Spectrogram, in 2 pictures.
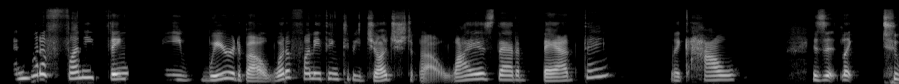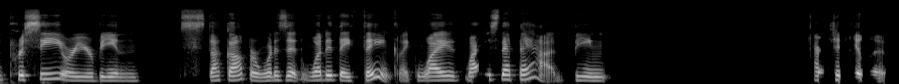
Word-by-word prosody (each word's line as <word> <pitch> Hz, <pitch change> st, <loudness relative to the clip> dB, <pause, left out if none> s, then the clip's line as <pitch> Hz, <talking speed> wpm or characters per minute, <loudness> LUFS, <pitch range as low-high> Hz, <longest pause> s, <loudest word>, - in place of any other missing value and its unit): And, 270 Hz, -, -2 dB
and 285 Hz, -, 0 dB
what 430 Hz, +4 st, +1 dB
a -, -, +6 dB
funny 315 Hz, -5 st, 0 dB
thing 485 Hz, +1 st, +8 dB
to -, -, -5 dB, 0.5 s
be 205 Hz, -2 st, -7 dB
weird 215 Hz, +8 st, +4 dB
about, -, -, +1 dB
what -, -, +2 dB
a -, -, +1 dB
funny 265 Hz, -4 st, -2 dB
thing 250 Hz, -1 st, -5 dB
to 270 Hz, -, -13 dB
be 205 Hz, -2 st, -8 dB
judged 180 Hz, +4 st, 0 dB
about, -, -, -6 dB
why 210 Hz, -, -1 dB
is 250 Hz, +1 st, +2 dB
that 210 Hz, -1 st, +1 dB
a 205 Hz, -1 st, -7 dB, 0.2 s
bad 170 Hz, +3 st, +3 dB
thing? 350 Hz, +5 st, -4 dB, 0.6 s
Like, -, -, -4 dB
how 210 Hz, +2 st, 0 dB, 0.7 s
is -, -, -1 dB
it, 425 Hz, +1 st, +2 dB
like, -, -, 0 dB, 0.3 s
too -, -, +2 dB
prissy 265 Hz, -, +3 dB
or 185 Hz, -, +1 dB
you're 175 Hz, -1 st, -1 dB
being 170 Hz, -1 st, -2 dB, 0.4 s
stuck 195 Hz, +2 st, -3 dB
up, 200 Hz, +5 st, +2 dB
or 175 Hz, -, +2 dB
what 185 Hz, +3 st, -1 dB
is 200 Hz, 0 st, -4 dB
it 195 Hz, -, +3 dB
what 200 Hz, +2 st, 0 dB
did 215 Hz, 0 st, +3 dB
they 180 Hz, -, +4 dB
think? 175 Hz, +2 st, +1 dB
Like, -, -, -8 dB
why 190 Hz, +1 st, +2 dB
why 190 Hz, -, +2 dB
is 225 Hz, 0 st, -3 dB
that 225 Hz, -1 st, +3 dB
bad 240 Hz, +9 st, -2 dB
being 175 Hz, -2 st, -2 dB, 2.1 s
articulate? 475 Hz, +3 st, -2 dB
210 Hz, 175 wpm, -24 LUFS, 190-270 Hz, 2.1 s, thing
